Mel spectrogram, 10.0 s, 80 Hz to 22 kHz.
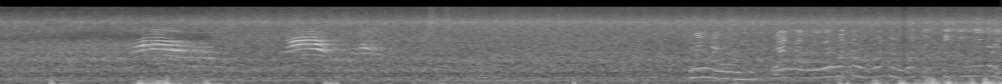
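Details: Cats eating grass on 17 October 2023 at 13:05: three quick, bright meows in the first four seconds, then longer wavering mewing tones while a human voice talks over a constant background hum.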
